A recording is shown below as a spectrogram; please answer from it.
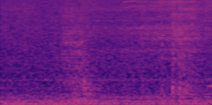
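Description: Steady low hum of the room, with faint rustling of cloth handled on a table about a second in and again near the end.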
